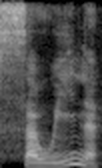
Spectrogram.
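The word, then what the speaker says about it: Samhain: anciennes traditions celtique puisque les Celtes fêtaient le Sain, ça se prononce Sain le 31 octobre et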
